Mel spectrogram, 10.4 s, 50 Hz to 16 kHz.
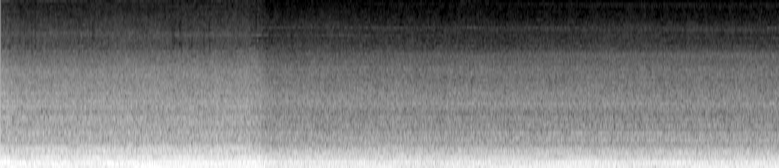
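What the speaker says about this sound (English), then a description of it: "Pull up our RPMs, get up to speed" An old-school Peterbilt truck engine, 150 horsepower and hauling 57,000 lbs, drones in a heavy, steady rumble that eases slightly partway through, close and continuous with no speech.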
